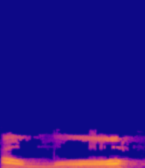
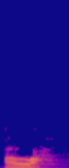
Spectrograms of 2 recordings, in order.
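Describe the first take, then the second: First: It is said with weighty, full Arabic articulation. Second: It is said plainly, without full Arabic articulation. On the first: It is the proper way to say the name. The speaker calls it right. "Lafaznya penuh dengan kewibawaan" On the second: It is the way non-Arabic speakers say the name. The speaker calls it wrong.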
